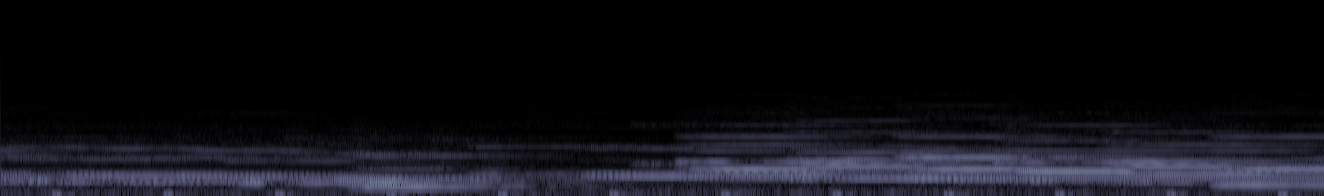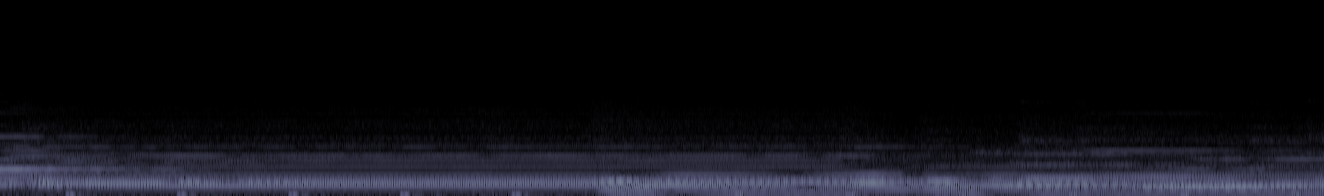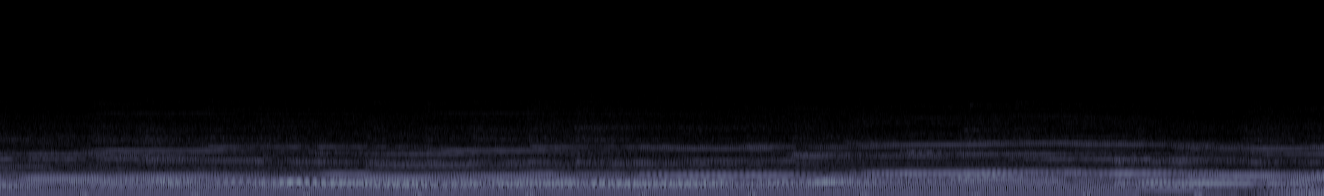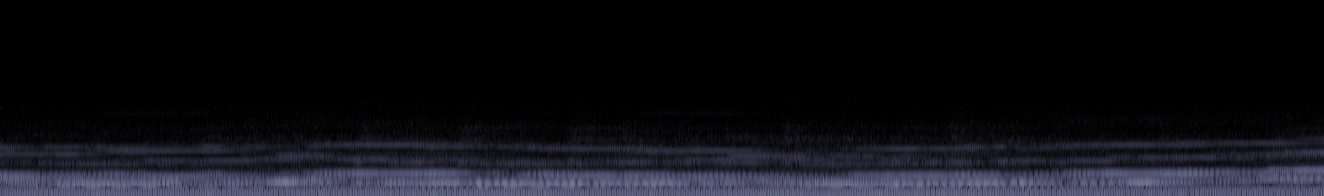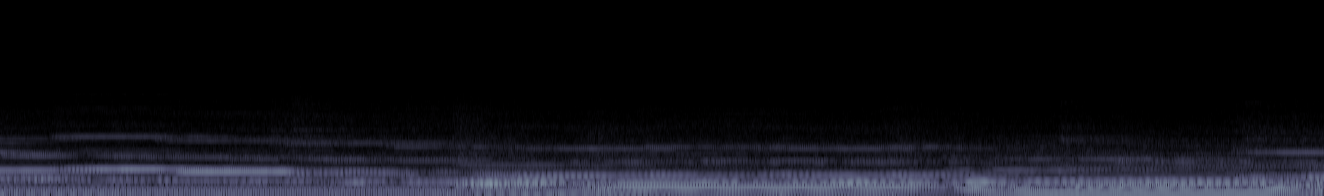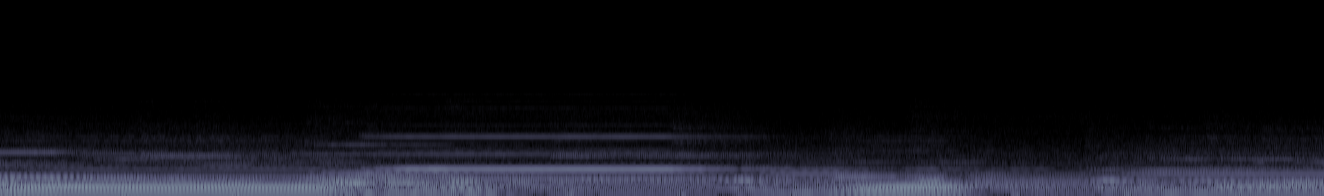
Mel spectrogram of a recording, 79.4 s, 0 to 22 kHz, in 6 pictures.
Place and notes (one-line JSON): {"title": "Höchst, Frankfurt, Germany - organ practice", "date": "2012-09-06 14:58:00", "description": "organ practice for concert on the following Sunday, after the opening of EAST meets WEST", "latitude": "50.10", "longitude": "8.54", "altitude": "107", "timezone": "Europe/Berlin"}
